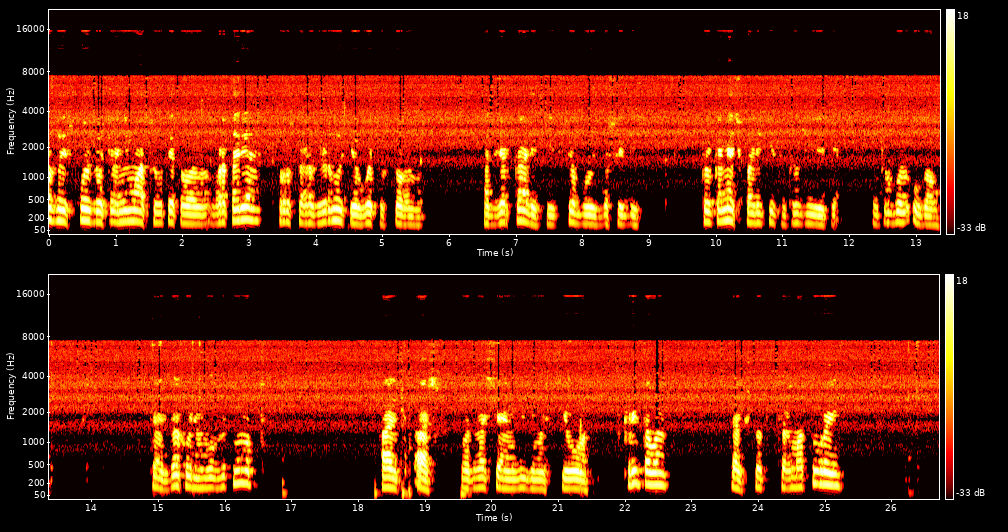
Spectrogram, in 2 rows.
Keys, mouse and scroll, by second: 1.5-2.3 middle drag, 4.0-4.5 middle drag, 13.3 middle click, 15.0-15.7 drag, 18.7 alt+h, 20.3 middle click, 26.2 click.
